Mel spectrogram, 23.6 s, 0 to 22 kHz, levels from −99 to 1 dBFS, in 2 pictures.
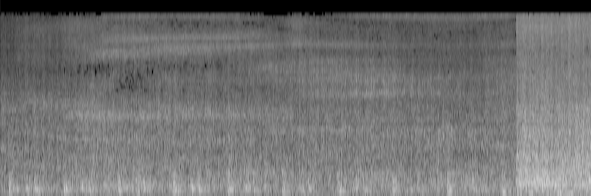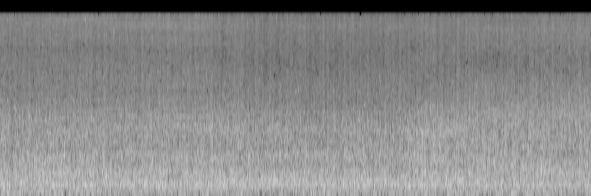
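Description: Nothing stood out as a technical fault on listening to this recording.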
